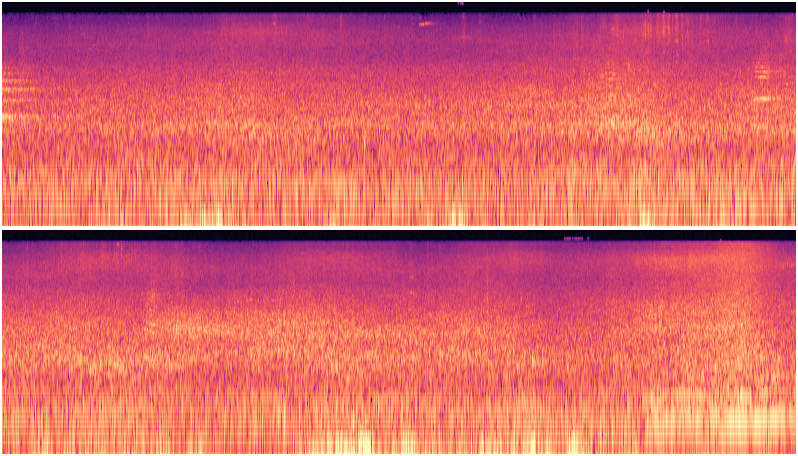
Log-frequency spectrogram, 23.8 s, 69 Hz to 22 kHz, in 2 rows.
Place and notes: Downtown, Baltimore, MD, USA - City Unrest
Field recording taken outside of the Clarence M. Mitchell Jr. Courthouse which is often subject to protest and news coverage. In the evening around 6pm, an older woman dressed in church attire demands justice at the street corner of E Lexington st and St Paul, She is soon accompanied by other who quietly chant behind her.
